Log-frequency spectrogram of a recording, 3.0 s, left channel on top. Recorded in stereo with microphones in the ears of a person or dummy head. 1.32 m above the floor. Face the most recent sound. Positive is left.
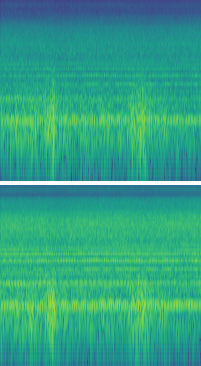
turn(degrees=-60)  # may be behind; listen again after turning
